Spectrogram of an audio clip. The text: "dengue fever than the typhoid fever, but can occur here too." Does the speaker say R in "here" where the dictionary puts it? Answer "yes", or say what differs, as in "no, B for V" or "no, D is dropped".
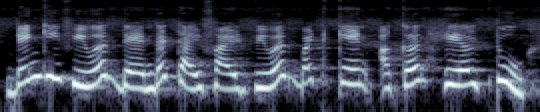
no, L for R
